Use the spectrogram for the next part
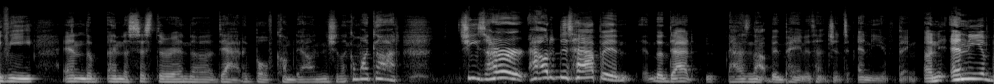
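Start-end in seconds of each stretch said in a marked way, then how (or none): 3.5-6.3 high-pitched imitation of panicked shock; hammed-up worried squeal; mock alarm. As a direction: cry out in mock horror. Retold sister finding girl hurt.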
